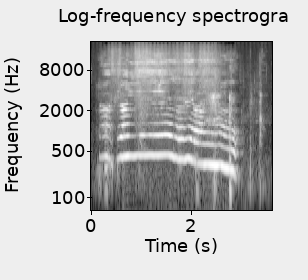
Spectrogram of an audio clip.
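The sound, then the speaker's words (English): A voice imitates the muffled mumbling of a man tied up with vines and gagged with a sock and a banana leaf: one drawn-out, closed-mouth moan lasting a few seconds, wavering and sliding lower in pitch before cutting off, fairly loud. “a sock and a banana leaf in his mouth, uh, is Mr. Smalls. And he turns at you with bloodshot eyes”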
